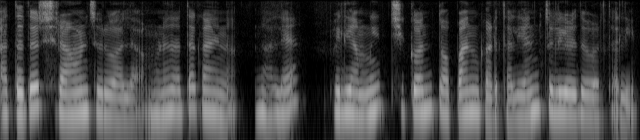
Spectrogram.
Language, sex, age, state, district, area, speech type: Goan Konkani, female, 18-30, Goa, Pernem, rural, spontaneous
